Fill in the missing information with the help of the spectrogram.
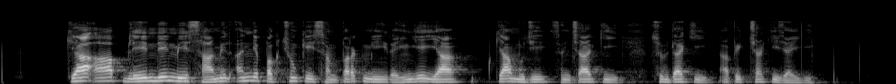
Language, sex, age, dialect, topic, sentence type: Hindi, male, 25-30, Hindustani Malvi Khadi Boli, banking, question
